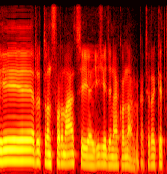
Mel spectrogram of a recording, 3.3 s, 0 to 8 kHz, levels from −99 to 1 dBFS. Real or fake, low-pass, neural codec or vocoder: fake; 7.2 kHz; codec, 16 kHz, 0.8 kbps, ZipCodec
